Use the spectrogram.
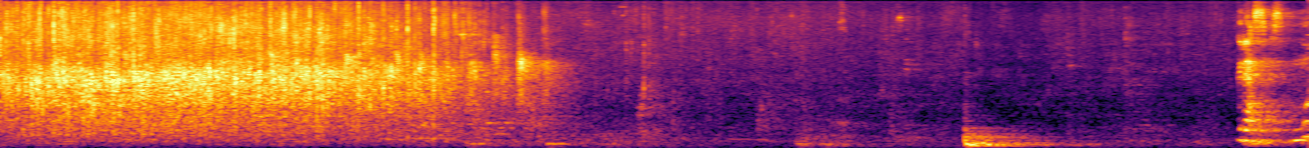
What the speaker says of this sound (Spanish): Le damos un fuerte aplauso, por favor.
